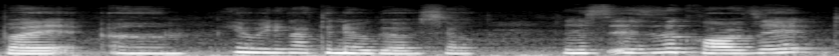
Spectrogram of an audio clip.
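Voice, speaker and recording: Filmed on a handheld phone, a young woman vlogger gives a casual tour of her small bedroom in a raspy just-woke-up voice, chatty and upbeat with many ums and likes. Her pitch sits on the high side and her pace is unhurried and mellow, with a little hiss or hum.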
